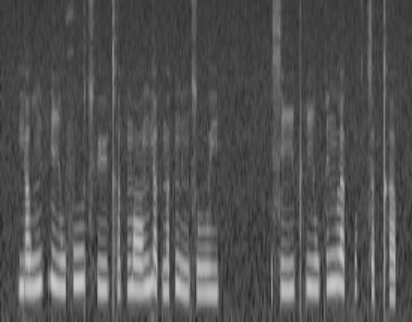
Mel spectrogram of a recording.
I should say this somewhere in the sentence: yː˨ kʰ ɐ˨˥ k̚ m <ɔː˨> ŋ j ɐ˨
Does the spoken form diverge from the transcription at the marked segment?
yes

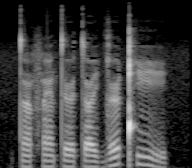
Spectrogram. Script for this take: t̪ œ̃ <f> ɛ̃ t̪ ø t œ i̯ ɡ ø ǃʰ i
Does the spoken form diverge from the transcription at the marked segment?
no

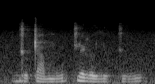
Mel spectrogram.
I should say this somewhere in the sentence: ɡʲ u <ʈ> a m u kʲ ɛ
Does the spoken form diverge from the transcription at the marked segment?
no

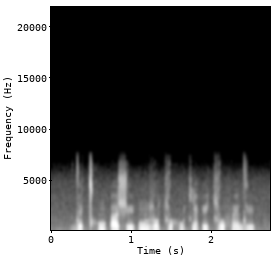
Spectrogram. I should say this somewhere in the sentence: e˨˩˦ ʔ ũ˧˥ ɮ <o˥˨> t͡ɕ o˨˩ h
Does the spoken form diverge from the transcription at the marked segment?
no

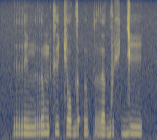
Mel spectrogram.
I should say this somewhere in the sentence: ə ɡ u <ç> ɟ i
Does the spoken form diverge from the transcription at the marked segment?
no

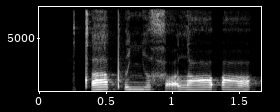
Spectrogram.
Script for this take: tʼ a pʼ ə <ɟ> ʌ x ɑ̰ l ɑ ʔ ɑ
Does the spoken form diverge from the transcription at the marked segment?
yes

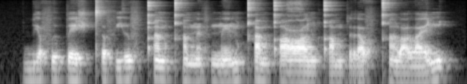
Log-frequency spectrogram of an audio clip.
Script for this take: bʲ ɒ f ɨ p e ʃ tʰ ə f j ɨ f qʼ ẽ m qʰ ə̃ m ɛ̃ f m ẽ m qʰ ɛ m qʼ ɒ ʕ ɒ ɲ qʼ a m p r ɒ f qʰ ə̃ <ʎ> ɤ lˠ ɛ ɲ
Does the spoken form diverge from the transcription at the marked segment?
yes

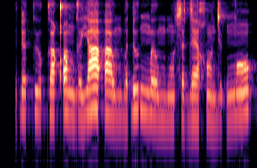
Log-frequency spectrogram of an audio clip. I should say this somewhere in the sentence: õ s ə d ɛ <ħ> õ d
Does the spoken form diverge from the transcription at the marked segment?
yes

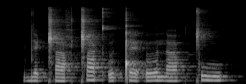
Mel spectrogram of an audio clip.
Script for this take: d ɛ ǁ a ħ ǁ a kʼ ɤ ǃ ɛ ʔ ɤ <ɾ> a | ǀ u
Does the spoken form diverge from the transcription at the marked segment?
yes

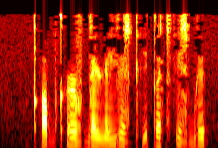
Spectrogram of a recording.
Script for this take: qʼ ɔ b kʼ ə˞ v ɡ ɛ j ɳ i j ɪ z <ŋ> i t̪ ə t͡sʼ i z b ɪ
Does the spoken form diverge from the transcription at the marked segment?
yes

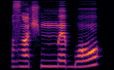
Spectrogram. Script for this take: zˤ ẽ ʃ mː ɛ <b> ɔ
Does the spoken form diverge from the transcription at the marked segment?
no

